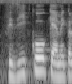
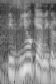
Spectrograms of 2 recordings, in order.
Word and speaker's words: physicochemical: सबसे पहले तो हम ये टर्म समझते हैं, इसकी जो सही प्रोनाउंसिएशन है ना, वो हम जो है आम रूटीन में, डेली रूटीन में हम इसको कहते हैं फ़िज़ियो केमिकल प्रोसेसेस, जबकि फ़िज़ियो केमिकल प्रोसेसेस नहीं है ये है फ़िज़िको केमिकल प्रोसेसेस।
